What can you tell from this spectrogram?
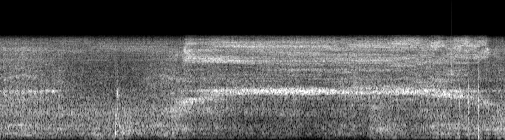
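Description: CNC router spindle spinning up with a rising whine, then running at high speed with a steady high-pitched whine and hiss.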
